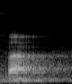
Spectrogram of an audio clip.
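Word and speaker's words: ث: Sedangkan syinnya itu tengah lidah. Nggih itu di penulisannya kalau istilahnya mangkoknya dua. Kalau yang mangkoknya satu tsa. Kalau yang mangkoknya dua syin yang tengah lidah. Nggih. Jadi hampir sama pengucapannya tapi beda tempat keluarnya huruf ya. Tsa itu ujung lidah menyentuh ujung gigi siri atas. Kalau syin tengah lidah yang naik ke langit-langit mulut ng faqulu minha haitsuum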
